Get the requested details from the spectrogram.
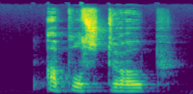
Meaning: a syrup made from apples, similar to apple butter
- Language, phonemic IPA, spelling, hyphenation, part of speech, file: Dutch, /ˈɑ.pəlˌstroːp/, appelstroop, ap‧pel‧stroop, noun, Nl-appelstroop.ogg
